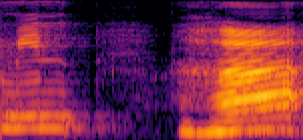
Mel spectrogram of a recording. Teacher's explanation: اس ہا کو حلق کے درمیان سے ادا کریں گے. ہا کے اوپر زبر ہا کو ہم یا ساکن کے ساتھ ملائیں گے.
